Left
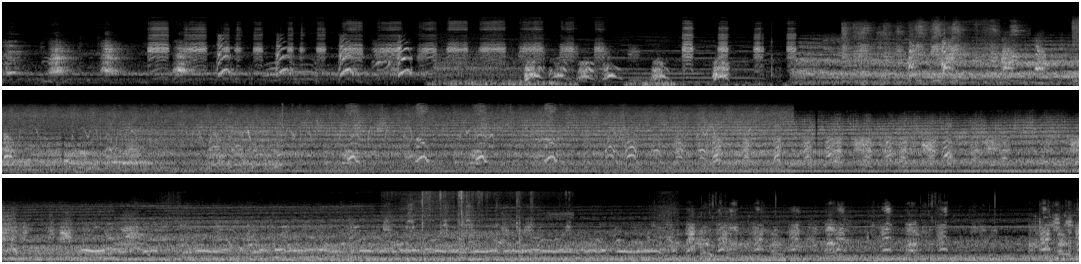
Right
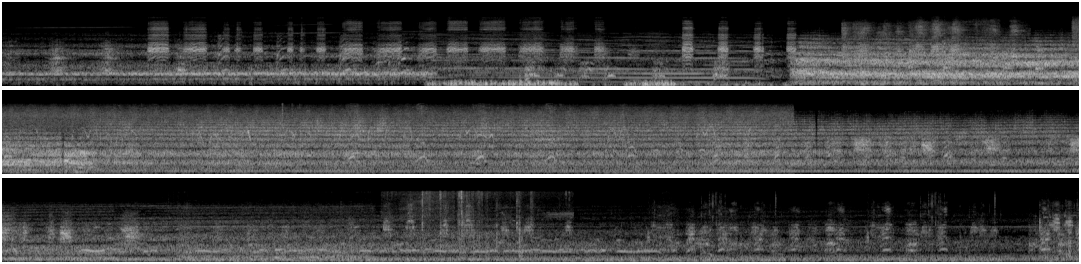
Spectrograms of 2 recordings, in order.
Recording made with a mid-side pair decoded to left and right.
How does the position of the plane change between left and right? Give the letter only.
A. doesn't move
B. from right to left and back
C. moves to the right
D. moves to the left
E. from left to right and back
D.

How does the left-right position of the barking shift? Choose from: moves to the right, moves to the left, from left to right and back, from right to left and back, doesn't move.
doesn't move.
